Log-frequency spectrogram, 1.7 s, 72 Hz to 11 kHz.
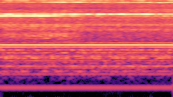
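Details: Supermax YCM-16VS Bridgeport-clone milling machine with Anilam Crusader M control, spindle run with turbo engaged; loud constant high-pitched squeal with steady tone plus a cranking noise, spindle gearing or timing belt issue suspected.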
